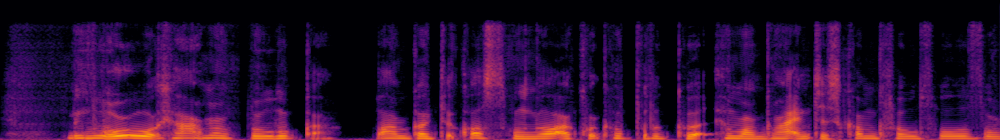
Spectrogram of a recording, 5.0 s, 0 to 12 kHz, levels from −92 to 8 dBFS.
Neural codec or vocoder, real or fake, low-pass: autoencoder, 22.05 kHz, a latent of 192 numbers a frame, VITS, trained on many speakers; fake; 9.9 kHz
